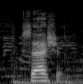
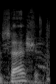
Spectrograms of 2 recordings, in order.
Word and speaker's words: Sasha: Sasha. – Exactly, yeah. But it's game night, 10 p.m. – Eastern. – Yeah, that's the proper pronunciation, Sasha.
